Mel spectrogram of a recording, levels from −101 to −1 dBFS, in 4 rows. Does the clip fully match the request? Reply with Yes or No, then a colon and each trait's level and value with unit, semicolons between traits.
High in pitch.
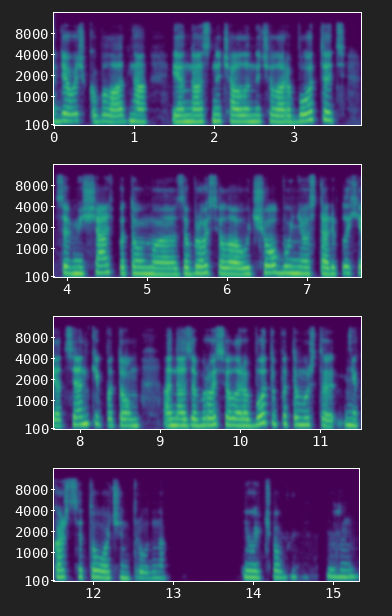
Yes: high, 205 Hz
